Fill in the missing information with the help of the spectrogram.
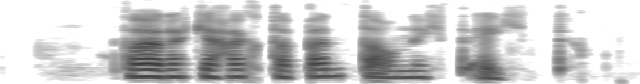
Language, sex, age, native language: Icelandic, female, 30-39, Icelandic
